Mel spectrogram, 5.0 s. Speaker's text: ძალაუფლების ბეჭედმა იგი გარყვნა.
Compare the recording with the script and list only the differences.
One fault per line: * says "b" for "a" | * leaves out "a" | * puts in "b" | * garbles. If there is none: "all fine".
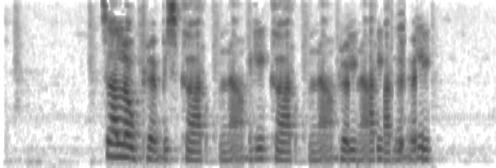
* says "გარყვნა" for "ბეჭედმა"
* garbles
